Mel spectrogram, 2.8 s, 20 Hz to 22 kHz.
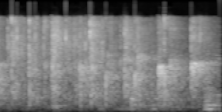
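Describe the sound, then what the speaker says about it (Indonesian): Brief classroom applause for a student group during a teacher coaching session, a few people clapping in loose, uneven bursts, close and fairly loud with no talking. "Tepuk tangan untuk kelompok 2"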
